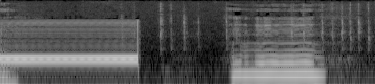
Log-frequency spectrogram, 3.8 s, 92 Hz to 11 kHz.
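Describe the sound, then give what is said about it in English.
Two sustained electronic telephone tones from dialing a phone, each steady and buzzy, the second lower in pitch than the first, separated by a short gap of faint low noise. “You don't have to dial a 9 here, right? You just dial direct.”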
